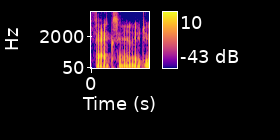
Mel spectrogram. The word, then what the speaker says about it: Faxanadu: Famicom version of Xanadu, so it's Phazanadu. Although I believe Captain N, I think, called it Faxanadu, which is why a lot of people call it that. Plus, it also looks like it's pronounced Faxanadu.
